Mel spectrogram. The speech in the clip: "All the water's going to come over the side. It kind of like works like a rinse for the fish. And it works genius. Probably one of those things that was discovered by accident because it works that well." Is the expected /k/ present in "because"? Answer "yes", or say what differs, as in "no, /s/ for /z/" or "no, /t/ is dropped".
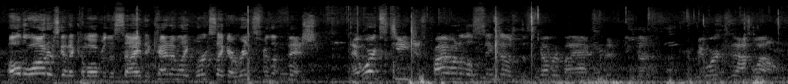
no, /k/ is dropped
